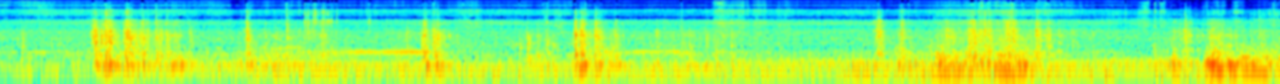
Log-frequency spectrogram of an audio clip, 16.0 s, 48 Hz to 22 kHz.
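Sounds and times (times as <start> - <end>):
diesel engine rumbling: 0.0 - 16.0
cinder blocks knocking and clattering: 3.8 - 4.3.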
